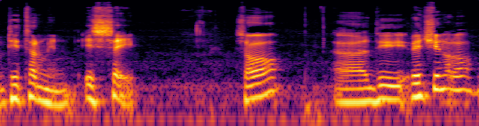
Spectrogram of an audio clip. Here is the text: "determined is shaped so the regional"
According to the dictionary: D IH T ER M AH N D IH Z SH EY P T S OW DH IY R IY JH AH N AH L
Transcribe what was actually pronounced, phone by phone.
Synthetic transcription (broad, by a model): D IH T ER M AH N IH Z S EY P S OW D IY R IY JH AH N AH L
